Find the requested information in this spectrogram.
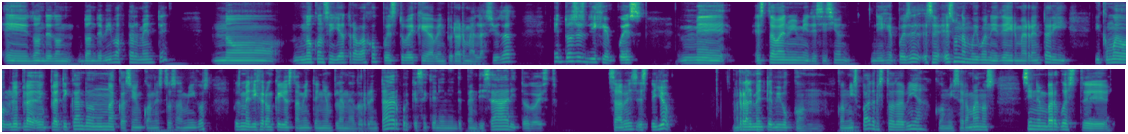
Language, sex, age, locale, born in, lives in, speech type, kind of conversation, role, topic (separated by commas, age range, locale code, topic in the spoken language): Spanish, male, 20-24, es-MX, Mexico, Mexico, conversation, podcast, guest, ¿Cómo se reparten las responsabilidades con la persona con la que vives?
